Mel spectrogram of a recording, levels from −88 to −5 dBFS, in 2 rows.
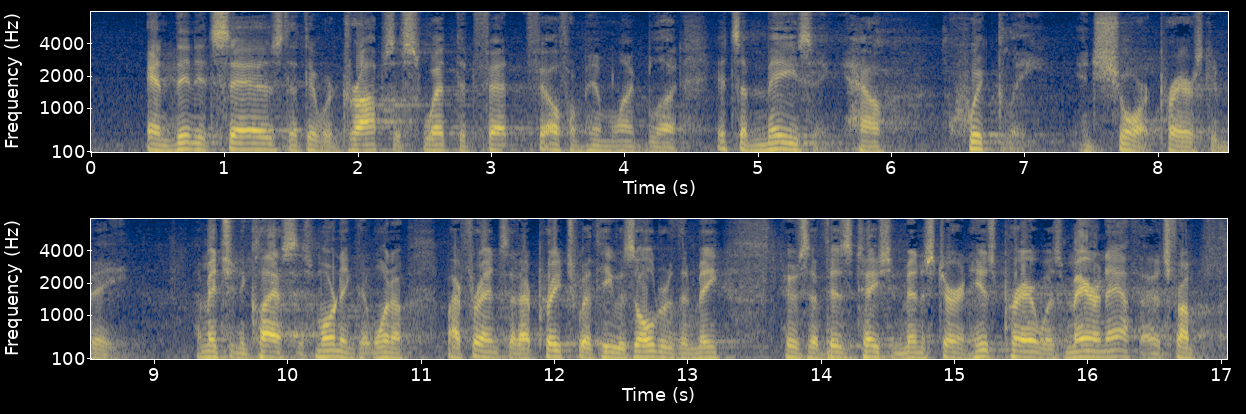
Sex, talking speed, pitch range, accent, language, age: male, 195 wpm, 110-135 Hz, American, English, 60-79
